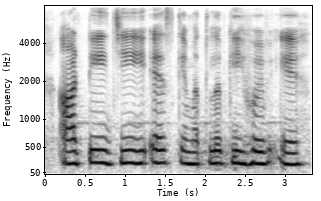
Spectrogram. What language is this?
Maithili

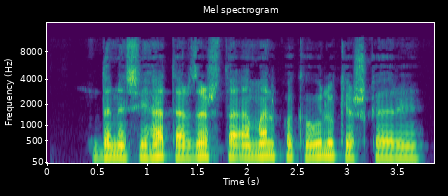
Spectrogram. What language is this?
Pashto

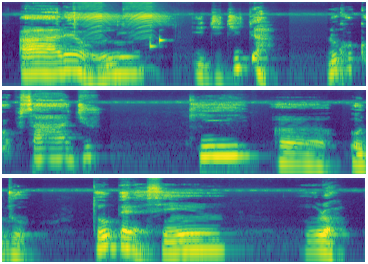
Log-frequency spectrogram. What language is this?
Yoruba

